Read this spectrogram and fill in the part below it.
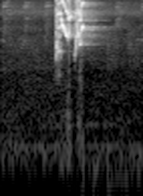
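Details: Fighting lovebird giving a provoking call: a harsh, shrill two-part squawk with a brief break in the middle, sharp and very high.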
